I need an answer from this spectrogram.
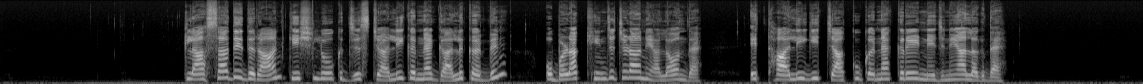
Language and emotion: Dogri, disgusted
